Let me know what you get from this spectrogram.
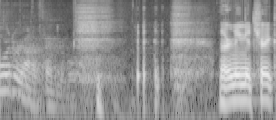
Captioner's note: chucking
